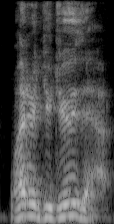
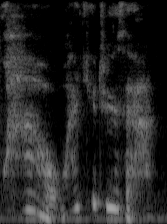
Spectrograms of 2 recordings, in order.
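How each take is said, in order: First: It sounds accusing, like a prosecutor. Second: It sounds curious, with childlike wonder.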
